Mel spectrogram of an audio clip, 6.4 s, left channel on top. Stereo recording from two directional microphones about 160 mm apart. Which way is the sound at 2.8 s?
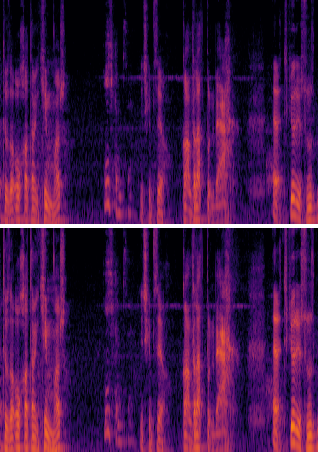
5° left (ahead or behind).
